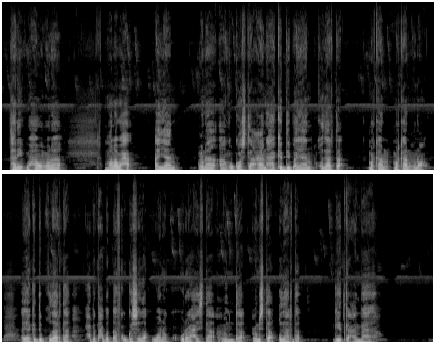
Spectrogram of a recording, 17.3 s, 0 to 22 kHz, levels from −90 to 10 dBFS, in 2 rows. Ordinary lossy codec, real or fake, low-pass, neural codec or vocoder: none; real; none; none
